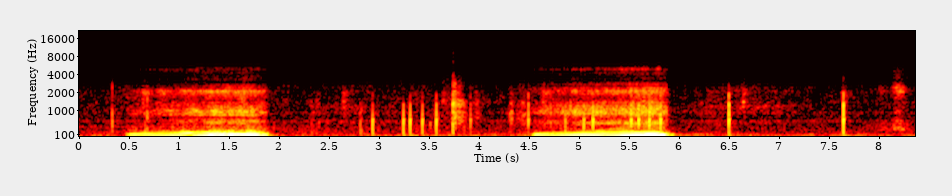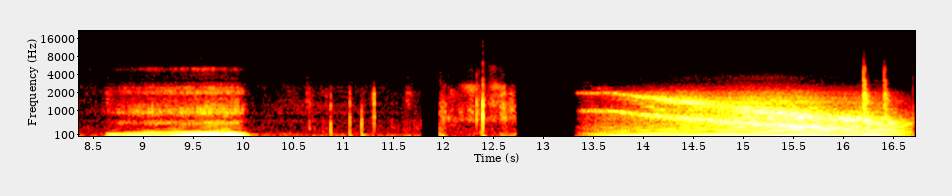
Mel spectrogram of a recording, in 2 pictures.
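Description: Regular loud rattling snores, about four in the clip, with quiet pauses and small clicks between; the last snore is longer and drawn out.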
